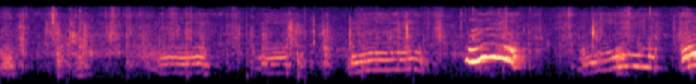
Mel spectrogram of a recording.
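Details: Whining cries from newborn Czechoslovakian Wolfdog puppies while the mother Orizon tends a second pup: short steady squeaks build to a louder warbling squeal, then more rising whines.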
